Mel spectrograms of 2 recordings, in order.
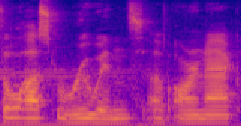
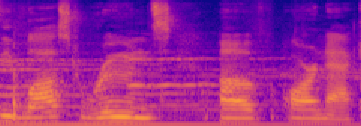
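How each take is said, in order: First: The word sounds like 'ruins', two syllables. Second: The word sounds like 'runes', one syllable. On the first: The speaker calls it right. "It's the Lost Ruins of Arnak" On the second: The speaker calls it wrong. "I prefer to mispronounce the title of it"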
